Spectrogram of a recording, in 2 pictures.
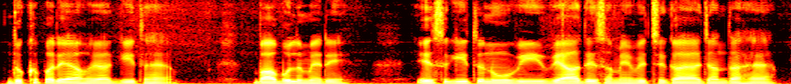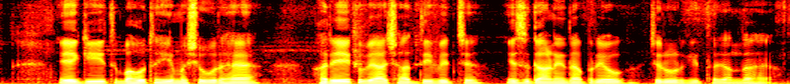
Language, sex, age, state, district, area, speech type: Punjabi, male, 18-30, Punjab, Hoshiarpur, urban, spontaneous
